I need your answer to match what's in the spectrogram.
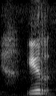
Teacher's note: ர் அப்படின்னா முன்ன ஆடொளி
